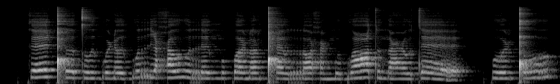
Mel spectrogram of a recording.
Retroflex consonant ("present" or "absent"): present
